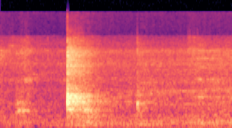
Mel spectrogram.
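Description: Paper cups being set down on a stone floor during a cup-stacking race: a few light taps, with one louder knock about two-thirds of a second in.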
